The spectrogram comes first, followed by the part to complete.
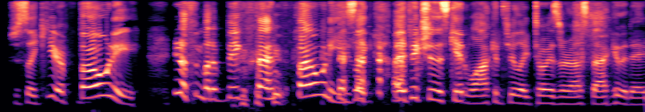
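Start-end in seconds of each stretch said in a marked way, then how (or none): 0.4-3.3 very high-pitched cartoon character voice. Imitating someone who calls others phonies: Family Guy character voice. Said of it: "It's the guy from Family Guy".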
